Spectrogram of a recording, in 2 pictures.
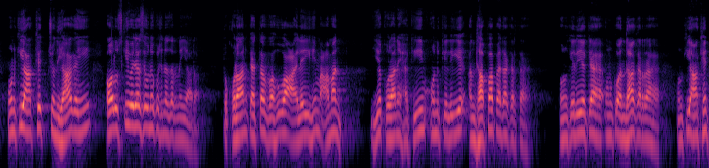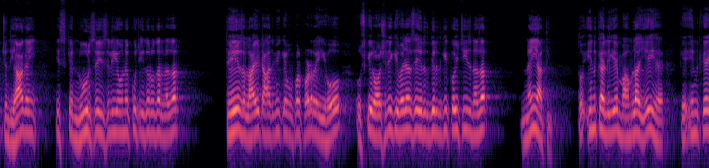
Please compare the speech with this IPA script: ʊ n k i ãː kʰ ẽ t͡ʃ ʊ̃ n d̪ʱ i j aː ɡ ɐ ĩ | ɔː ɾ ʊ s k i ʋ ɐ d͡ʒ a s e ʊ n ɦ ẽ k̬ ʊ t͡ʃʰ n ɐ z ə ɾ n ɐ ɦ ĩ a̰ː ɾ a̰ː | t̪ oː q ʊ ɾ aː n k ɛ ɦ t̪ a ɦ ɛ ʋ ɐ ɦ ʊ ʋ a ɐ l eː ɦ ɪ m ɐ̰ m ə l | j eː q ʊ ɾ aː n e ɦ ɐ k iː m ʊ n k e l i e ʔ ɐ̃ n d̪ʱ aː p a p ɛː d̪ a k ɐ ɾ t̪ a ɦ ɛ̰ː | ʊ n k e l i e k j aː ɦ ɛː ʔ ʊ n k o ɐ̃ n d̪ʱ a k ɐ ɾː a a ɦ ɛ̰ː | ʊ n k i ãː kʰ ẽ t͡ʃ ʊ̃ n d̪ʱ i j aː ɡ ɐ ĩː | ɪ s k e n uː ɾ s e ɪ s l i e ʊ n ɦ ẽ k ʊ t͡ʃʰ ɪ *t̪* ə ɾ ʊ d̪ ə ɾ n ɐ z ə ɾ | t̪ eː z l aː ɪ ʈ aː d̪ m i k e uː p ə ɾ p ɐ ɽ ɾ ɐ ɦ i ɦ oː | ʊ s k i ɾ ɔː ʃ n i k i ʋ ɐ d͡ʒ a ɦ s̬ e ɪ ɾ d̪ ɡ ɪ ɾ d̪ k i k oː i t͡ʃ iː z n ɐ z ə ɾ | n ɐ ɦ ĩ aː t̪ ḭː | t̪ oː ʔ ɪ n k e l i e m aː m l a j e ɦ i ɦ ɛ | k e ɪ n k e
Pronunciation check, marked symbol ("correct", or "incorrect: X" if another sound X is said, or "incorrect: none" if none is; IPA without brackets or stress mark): incorrect: d̪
